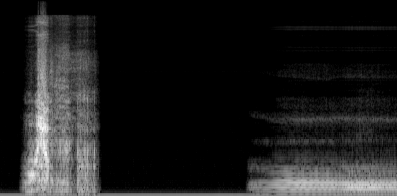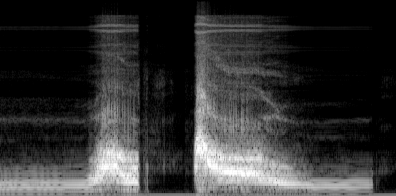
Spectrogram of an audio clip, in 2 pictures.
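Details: Cougar, also called mountain lion or puma, giving a short harsh scream, then a long low harmonic growl that rises into a loud strained cry, a brief gap, and a final drawn-out scream fading back into low growling.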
